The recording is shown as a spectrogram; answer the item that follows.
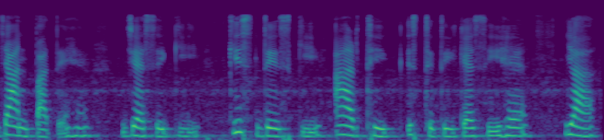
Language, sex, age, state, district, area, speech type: Hindi, female, 30-45, Uttar Pradesh, Sonbhadra, rural, spontaneous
